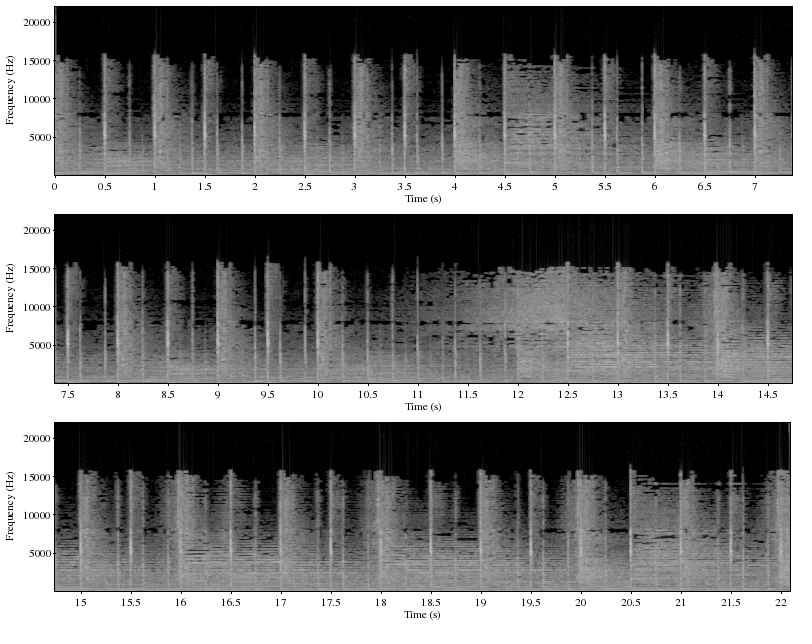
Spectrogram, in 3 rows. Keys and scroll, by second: 1.5 ctrl+c, 1.6 ctrl+b, 6.8 ctrl+KP_Add, 6.8 ctrl+KP_Add, 7.1 ctrl+KP_Add, 8.6 ctrl+c, 8.7 ctrl+b, 12.2 ctrl+c, 12.5 ctrl+b, 12.9 Down, 13.1 Right, 14.6 Down, 14.7 Down, 14.8 Right, 15.7 ctrl+KP_Subtract, 16.8 space, 17.7 ctrl+alt+space, 19.0 ctrl+alt+space.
